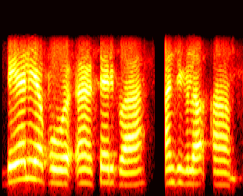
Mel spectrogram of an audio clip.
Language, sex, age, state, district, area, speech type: Tamil, female, 60+, Tamil Nadu, Madurai, rural, conversation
